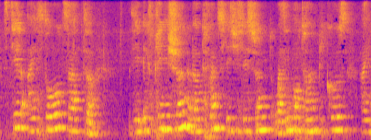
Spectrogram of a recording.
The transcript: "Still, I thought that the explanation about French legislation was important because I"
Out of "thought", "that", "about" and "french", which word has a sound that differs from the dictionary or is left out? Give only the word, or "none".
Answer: french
